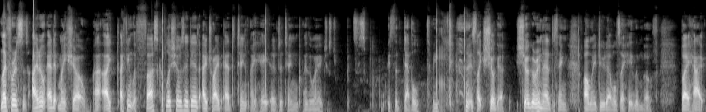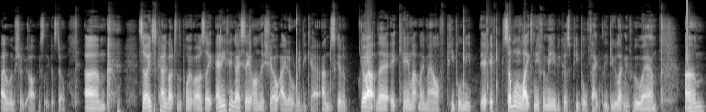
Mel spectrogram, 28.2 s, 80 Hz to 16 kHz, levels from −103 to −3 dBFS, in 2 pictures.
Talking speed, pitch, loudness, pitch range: 235 wpm, 100 Hz, -21 LUFS, 95-110 Hz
